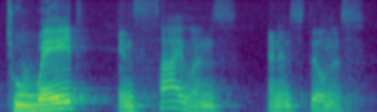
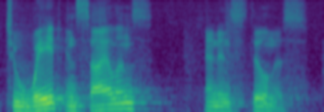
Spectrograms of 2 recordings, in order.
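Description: Both takes have the same delivery.

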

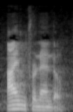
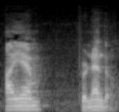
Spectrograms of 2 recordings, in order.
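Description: First: "I'm" run together as one word; short form "I'm" for "I am"; contracted I'M. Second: "I am" said as two separate words; full form "I am", no contraction; uncontracted I AM. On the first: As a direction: say "I'm" as a single syllable. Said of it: "puedo decir una palabra y es I'm". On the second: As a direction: keep "I" and "am" apart, unhurried. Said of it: "dos palabras". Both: Shown as a demonstration.

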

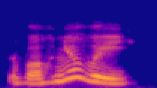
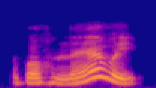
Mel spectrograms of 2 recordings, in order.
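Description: First: Вогньовий with final -ВИЙ stressed; stress on the ending. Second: Вогневий with middle НЕ stressed; stress on the suffix. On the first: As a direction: land on the last syllable of вогньовий. (наголос на закінченні: вогньоВИЙ) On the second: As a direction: lean on the middle syllable of вогневий. (наголос на суфіксі: вогНЕвий) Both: Shown as a demonstration. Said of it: "розрізняємо слова залежно від наголосу".

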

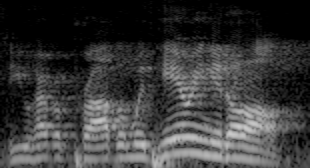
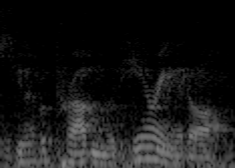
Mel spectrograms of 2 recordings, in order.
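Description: First: Much louder, higher repeat; doctor raising his voice to the patient; doctor repeating loudly. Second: Said in the usual way. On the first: Retold or imitated. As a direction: say it louder for a hard-of-hearing patient. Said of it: "he repeats the question". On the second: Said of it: "the doctor goes to my mom".

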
